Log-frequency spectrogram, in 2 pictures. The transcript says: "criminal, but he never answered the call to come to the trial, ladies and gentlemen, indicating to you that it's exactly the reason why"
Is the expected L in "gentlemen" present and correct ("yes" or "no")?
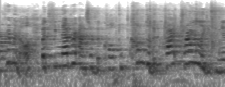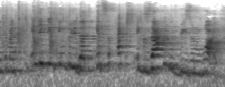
no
